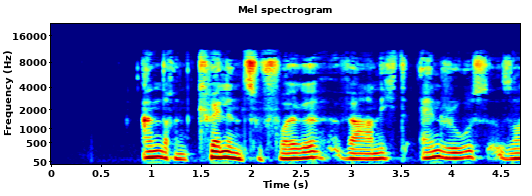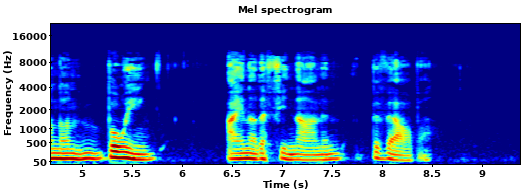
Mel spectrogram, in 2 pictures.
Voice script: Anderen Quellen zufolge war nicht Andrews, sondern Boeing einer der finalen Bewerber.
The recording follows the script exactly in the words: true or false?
true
